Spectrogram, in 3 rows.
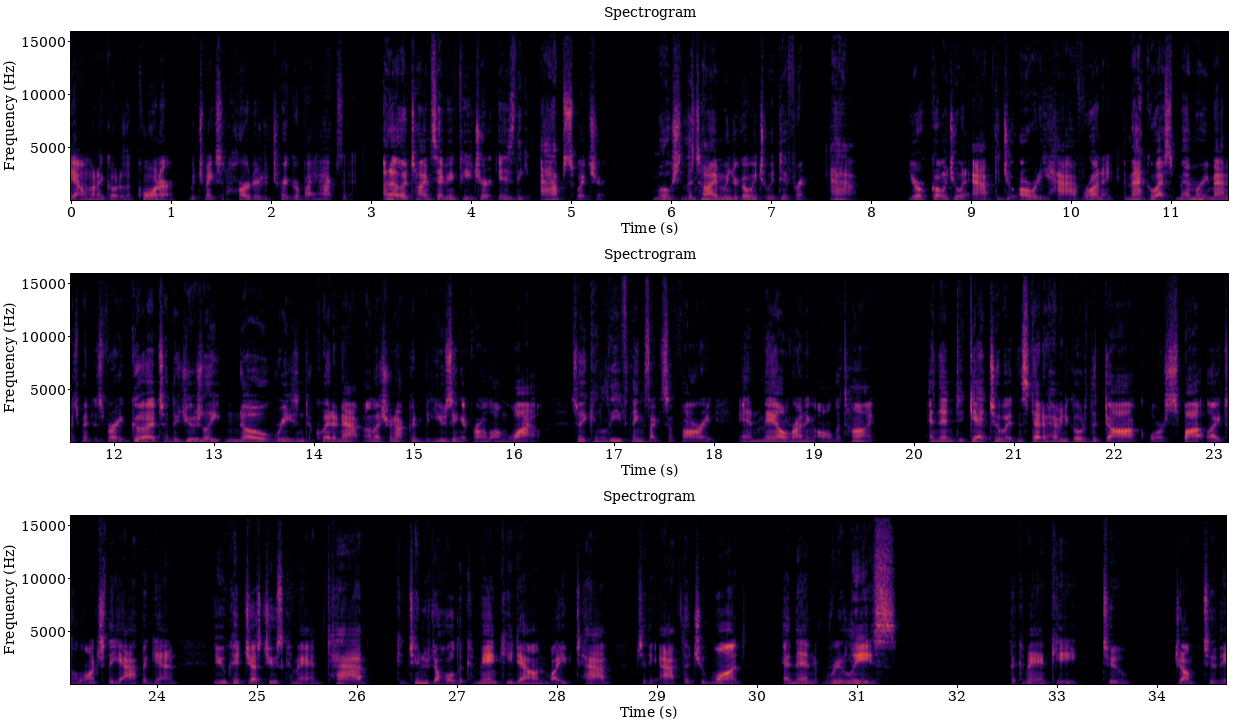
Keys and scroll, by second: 25.6 super+Tab, 28.0 super+Tab, 30.6 super+Tab.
